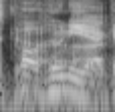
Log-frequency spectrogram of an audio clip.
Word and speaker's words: Palahniuk: Did I pronounce his name right? – I think so. Soft teeth. Okay. – I think so. – Chiseled abs and soft teeth. – Oh, man. Oh, it's Paul Huniak, actually.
